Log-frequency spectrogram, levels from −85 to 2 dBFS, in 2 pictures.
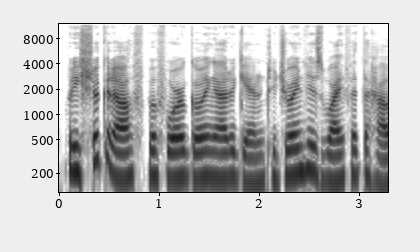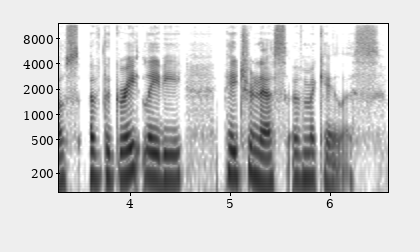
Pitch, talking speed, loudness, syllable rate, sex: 180 Hz, 210 wpm, -17 LUFS, 5.5 syllables/s, female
